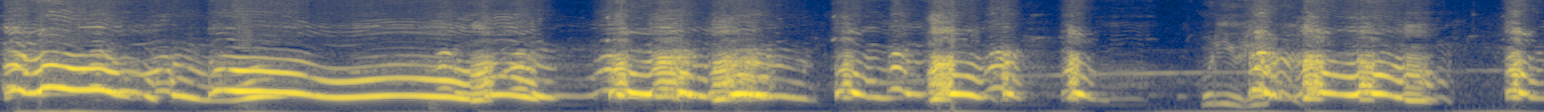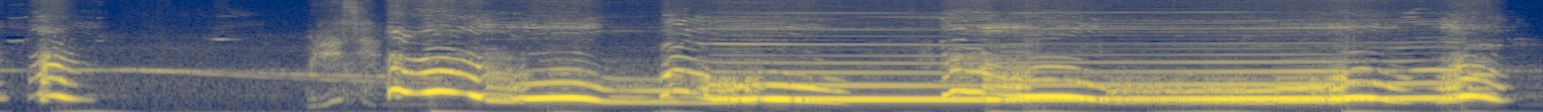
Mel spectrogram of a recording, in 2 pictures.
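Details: Alaskan Malamutes howling at a siren: choppy, yodel-like bursts of howls and yips broken by gaps, a thin steady siren tone in the middle, then a sustained multi-voiced howl to the end.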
